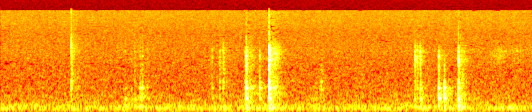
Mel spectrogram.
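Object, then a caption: Varnished wooden tabletop. Long natural nails of both hands tap a solid varnished wooden tabletop, recorded close-up. Sharp, bright clicks with a hollow mid-range knock come in scattered taps and quick clusters over a quiet background. Each tap dies away almost instantly.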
